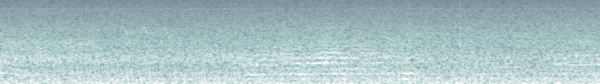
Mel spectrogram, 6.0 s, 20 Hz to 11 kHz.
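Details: Buckfast bees at the hive entrance, 26 July 2013, 14:30; unbroken colony hum with a few short rising and falling whines from bees flying near.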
